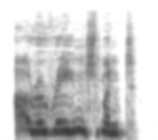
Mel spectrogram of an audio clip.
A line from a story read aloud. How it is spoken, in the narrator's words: pleaded Finry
